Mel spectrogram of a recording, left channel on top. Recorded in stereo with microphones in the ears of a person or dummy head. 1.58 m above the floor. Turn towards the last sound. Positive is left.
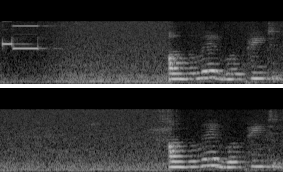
turn(degrees=30)  # may be behind; listen again after turning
